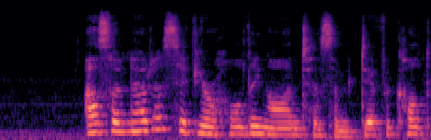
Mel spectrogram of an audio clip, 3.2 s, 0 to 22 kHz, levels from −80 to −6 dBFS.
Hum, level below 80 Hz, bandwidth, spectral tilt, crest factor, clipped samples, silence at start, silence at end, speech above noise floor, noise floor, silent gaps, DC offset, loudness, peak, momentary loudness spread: none; -56 dBFS; 15.5 kHz; -5 dB/octave; 18 dB; under 0.1%; 0 s; 0 s; 23 dB; -52 dBFS; none; under 0.1%; -29 LUFS; -12 dBFS; 6 LU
